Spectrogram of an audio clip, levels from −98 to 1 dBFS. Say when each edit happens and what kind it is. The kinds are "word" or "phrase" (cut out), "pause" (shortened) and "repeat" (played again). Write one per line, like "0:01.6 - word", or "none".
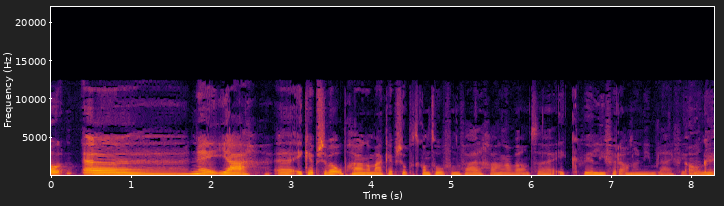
none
